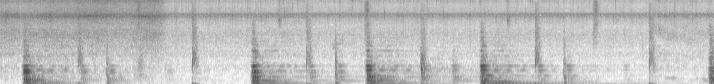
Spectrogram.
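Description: Onions, tomatoes and spices sizzling in hot oil in a steel kadhai, with a steady hiss and frequent clicks of a spoon stirring and scraping against the pan.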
